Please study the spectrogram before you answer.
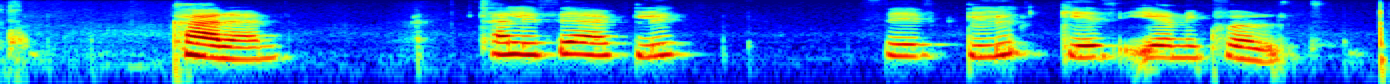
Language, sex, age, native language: Icelandic, female, 11, Icelandic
